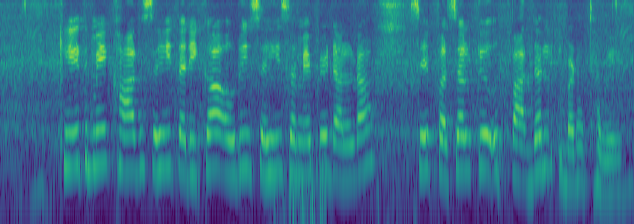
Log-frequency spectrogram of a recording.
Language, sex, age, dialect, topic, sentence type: Bhojpuri, female, 31-35, Northern, agriculture, statement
